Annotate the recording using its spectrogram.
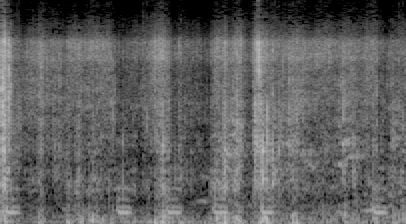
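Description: A cardboard mailing package being torn open and its paper packaging rustled by hand, with a few short, sharp rips.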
